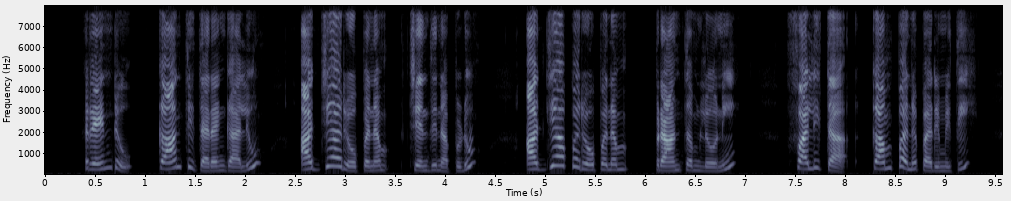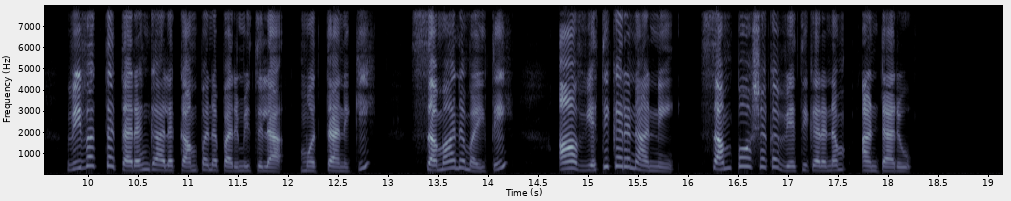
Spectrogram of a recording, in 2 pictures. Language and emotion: Telugu, neutral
